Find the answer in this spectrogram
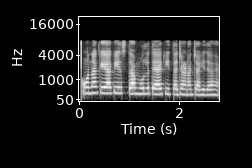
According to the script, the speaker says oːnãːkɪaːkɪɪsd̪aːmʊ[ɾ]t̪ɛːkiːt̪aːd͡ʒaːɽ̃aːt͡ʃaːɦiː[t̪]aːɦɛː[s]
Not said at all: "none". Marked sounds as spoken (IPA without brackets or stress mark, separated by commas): l, d̪, none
